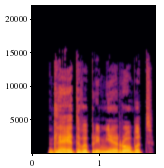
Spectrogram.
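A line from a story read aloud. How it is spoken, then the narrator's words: Gloomy interjection. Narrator (Russian): уныло вставил Настойч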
